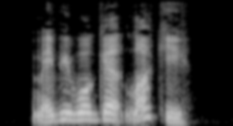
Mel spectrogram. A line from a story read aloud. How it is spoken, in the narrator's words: I said weakly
